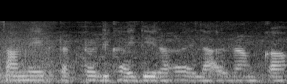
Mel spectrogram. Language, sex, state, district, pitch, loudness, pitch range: Hindi, female, Chhattisgarh, Raipur, 185 Hz, -19 LUFS, 180-195 Hz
